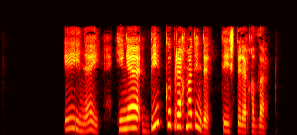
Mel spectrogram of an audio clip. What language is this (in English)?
Bashkir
